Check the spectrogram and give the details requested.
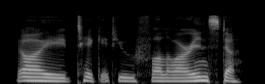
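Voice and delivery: ordinary delivery

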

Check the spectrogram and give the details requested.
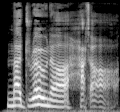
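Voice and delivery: deep, loud villainous half-cackle, voice deepened. Asked by the detective to state her full name, she answers: deep villainous half-cackle. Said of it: "I deepened my voice to a villainous half-cackle".

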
